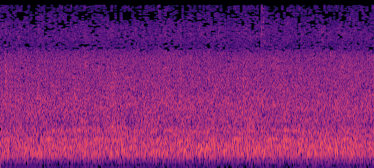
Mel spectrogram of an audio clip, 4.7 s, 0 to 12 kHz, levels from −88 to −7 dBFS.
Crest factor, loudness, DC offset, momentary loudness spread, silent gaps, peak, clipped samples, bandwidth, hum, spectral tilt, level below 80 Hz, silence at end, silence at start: 12 dB; -34 LUFS; under 0.1%; 1 LU; none; -22 dBFS; under 0.1%; 11.5 kHz; none; -3.5 dB/octave; -70 dBFS; 0 s; 0 s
